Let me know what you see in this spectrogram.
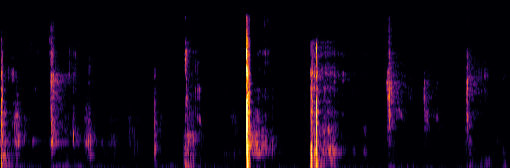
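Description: Close-miked slurping of a mouthful of spicy instant noodles, then chewing: scattered wet mouth clicks and smacks, the sharpest about two and a half seconds in and again just after three seconds.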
